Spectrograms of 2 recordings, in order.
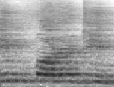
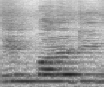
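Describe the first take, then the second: No difference in how they are said.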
